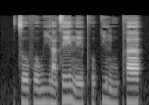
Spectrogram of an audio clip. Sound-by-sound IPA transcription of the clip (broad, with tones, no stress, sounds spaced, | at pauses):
t͡s oː˨ f o˨ β i˨ ɾ ã˨ t͡s eː˦ n eː˨ pʰ o˨ k i˦ m uː˨ pʰ a˦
